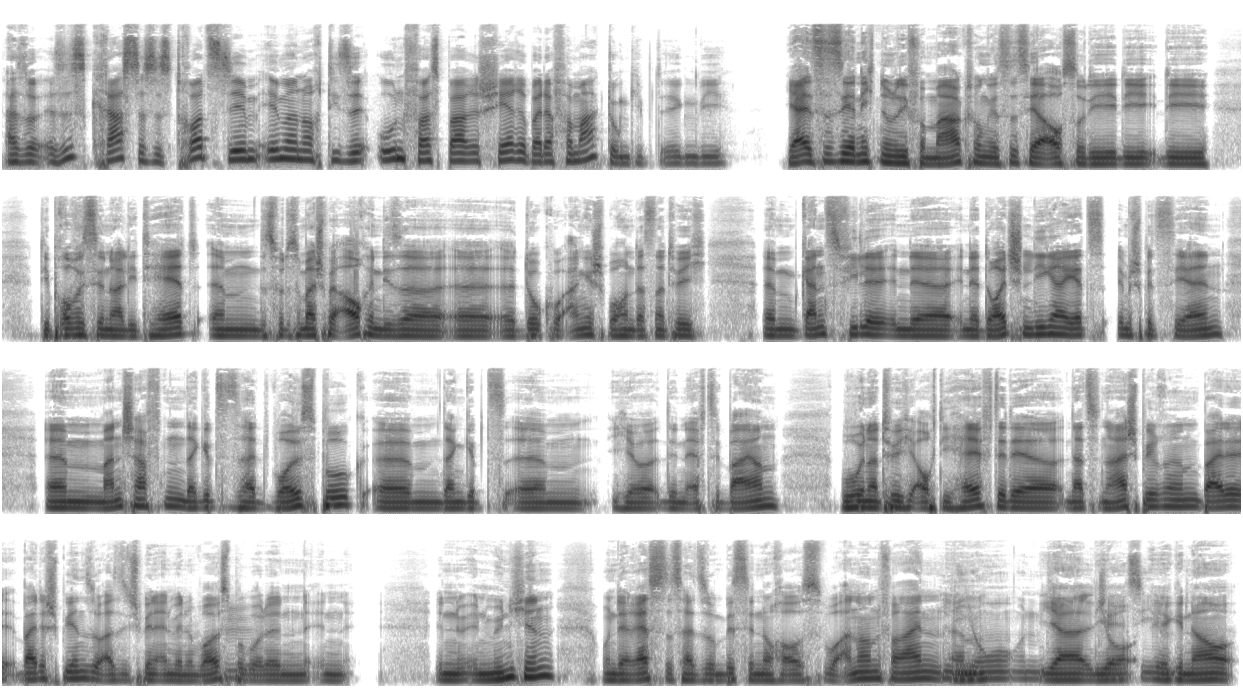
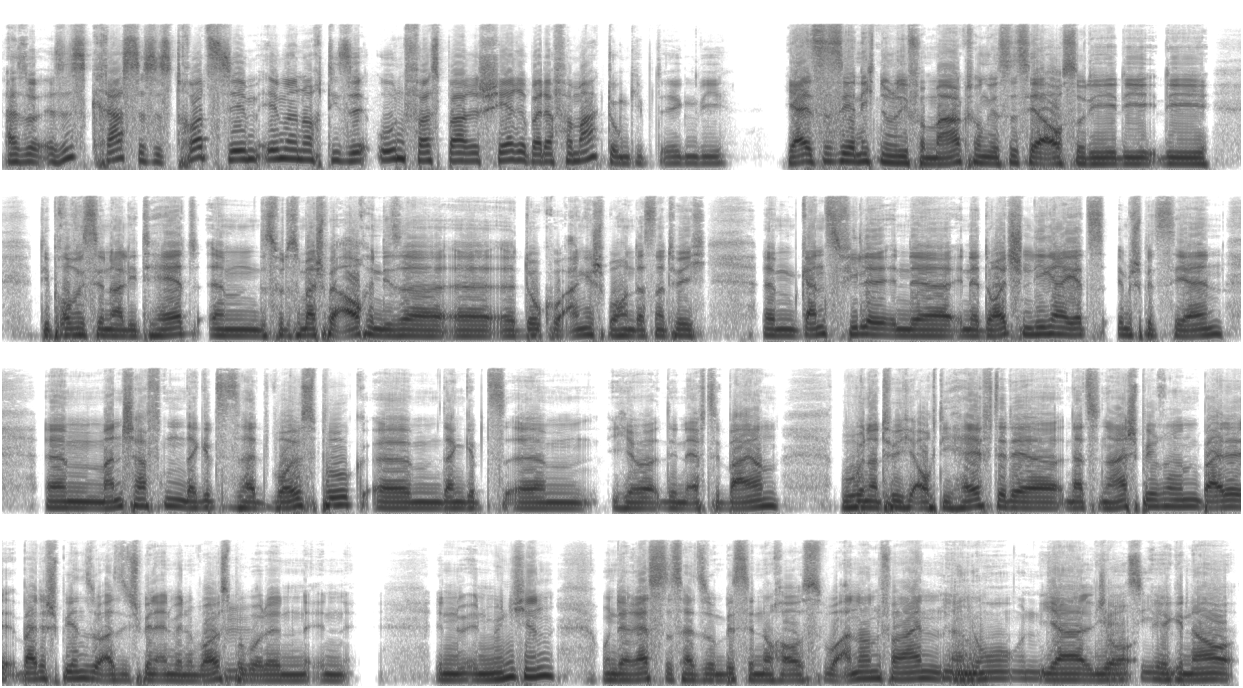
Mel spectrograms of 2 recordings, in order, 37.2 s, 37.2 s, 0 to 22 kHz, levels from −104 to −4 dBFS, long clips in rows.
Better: first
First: none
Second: distortion; slight; 10 dB below the speech

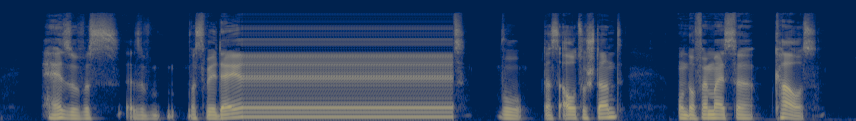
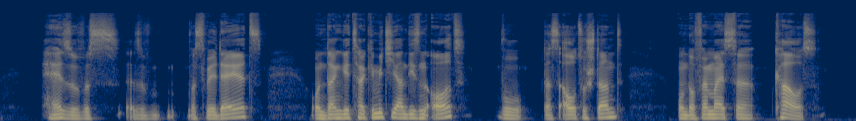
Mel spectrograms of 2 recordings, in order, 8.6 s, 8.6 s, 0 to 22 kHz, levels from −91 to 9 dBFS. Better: second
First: audio freezing; at 2.5 s for 2 s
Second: none

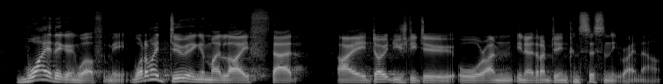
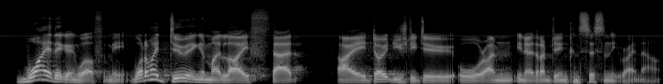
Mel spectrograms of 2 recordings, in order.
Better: first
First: none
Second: high-pitched whine; faint; throughout; 4 kHz, 35 dB below the speech

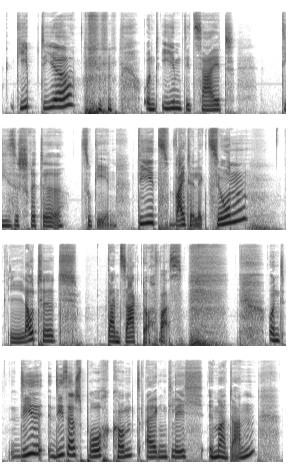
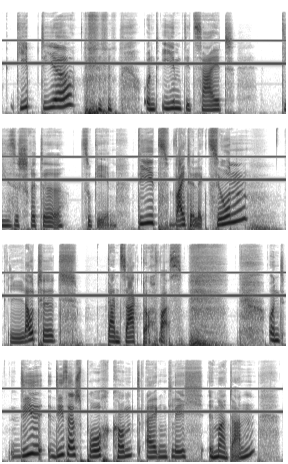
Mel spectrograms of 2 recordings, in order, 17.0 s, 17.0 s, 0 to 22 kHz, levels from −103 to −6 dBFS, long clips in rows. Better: first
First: none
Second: high-pitched whine; loud; throughout; 2.5 kHz, 9 dB below the speech

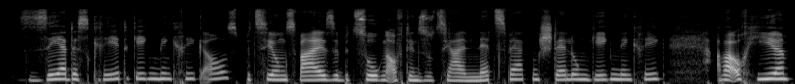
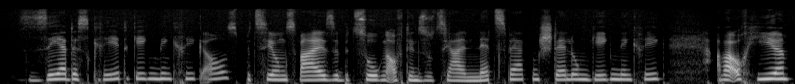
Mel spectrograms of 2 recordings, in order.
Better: first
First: none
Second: hiss; faint; throughout; 25 dB below the speech

